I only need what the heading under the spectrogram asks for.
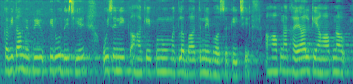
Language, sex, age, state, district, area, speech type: Maithili, female, 30-45, Bihar, Madhubani, rural, spontaneous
